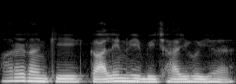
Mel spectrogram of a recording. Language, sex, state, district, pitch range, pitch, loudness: Hindi, male, Jharkhand, Garhwa, 125-140 Hz, 130 Hz, -12 LUFS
